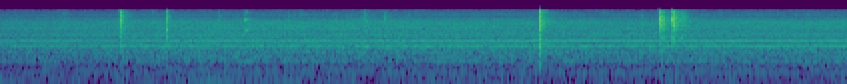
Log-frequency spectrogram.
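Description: A few sharp clicks of a car headlight projector unit's parts as it is handled and taken apart by hand, over a steady hum.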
